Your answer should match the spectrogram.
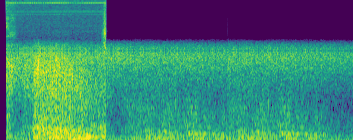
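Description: A loud rushing noise with a low rumble, over a TV station's opening ident. It is loudest from about half a second to just over a second in, then settles into a steadier rush.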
